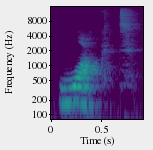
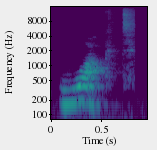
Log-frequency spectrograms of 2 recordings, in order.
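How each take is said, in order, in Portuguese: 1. A terminação é um som de 't' curto. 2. A terminação é um som de 't' curto.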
